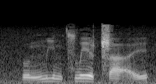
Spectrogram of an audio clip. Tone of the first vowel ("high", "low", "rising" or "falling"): rising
